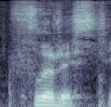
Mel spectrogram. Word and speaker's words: flutist: Your wife is a, how do you say it, flutist, flautist? – Flutist, yes. – Flutist. Is flautist like completely wrong?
